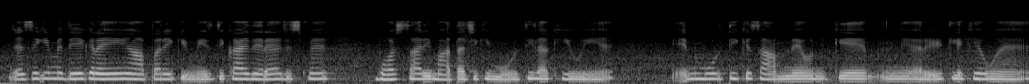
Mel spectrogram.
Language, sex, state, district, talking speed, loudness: Bhojpuri, female, Uttar Pradesh, Deoria, 185 wpm, -22 LUFS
